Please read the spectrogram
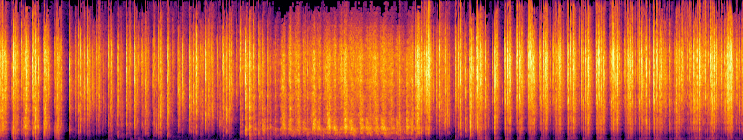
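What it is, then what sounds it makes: Plastic jar of peanuts. Fingernails rub and scratch a hand-sized clear plastic jar full of shelled peanuts and its red plastic screw lid, making rapid, crisp, high-pitched scratching and tapping. Midway the jar is tilted, and the peanuts shift inside with a steadier rustling slide before the quick scratching picks up again.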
